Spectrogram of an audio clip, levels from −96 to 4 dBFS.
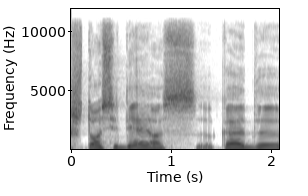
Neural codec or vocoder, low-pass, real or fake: none; 10.8 kHz; real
